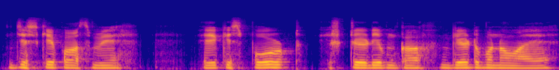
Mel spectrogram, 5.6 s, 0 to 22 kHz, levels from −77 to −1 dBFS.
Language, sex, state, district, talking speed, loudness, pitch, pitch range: Hindi, male, Uttar Pradesh, Saharanpur, 120 wpm, -16 LUFS, 145 Hz, 140-150 Hz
